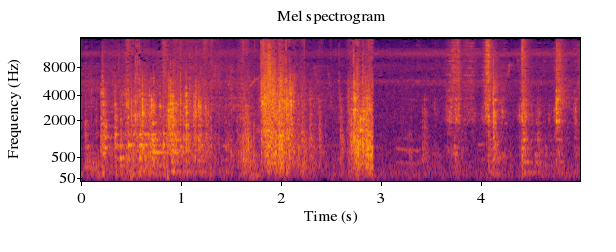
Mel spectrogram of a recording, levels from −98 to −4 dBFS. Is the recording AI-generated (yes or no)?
no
